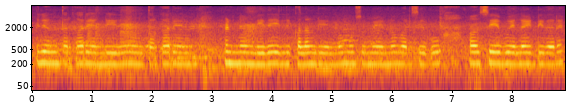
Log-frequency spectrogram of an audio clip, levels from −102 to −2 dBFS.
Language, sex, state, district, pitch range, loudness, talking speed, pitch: Kannada, female, Karnataka, Bijapur, 205-215 Hz, -16 LUFS, 100 wpm, 210 Hz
